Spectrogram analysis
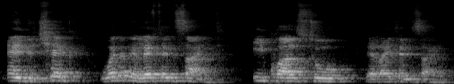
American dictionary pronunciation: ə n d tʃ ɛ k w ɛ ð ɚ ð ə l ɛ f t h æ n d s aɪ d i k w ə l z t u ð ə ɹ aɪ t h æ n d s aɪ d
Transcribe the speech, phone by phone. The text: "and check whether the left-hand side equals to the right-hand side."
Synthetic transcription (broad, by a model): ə n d tʃ ɛ k w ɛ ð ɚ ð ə l ɛ f t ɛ n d s aɪ d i k w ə l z t u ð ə l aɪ t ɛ n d s aɪ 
